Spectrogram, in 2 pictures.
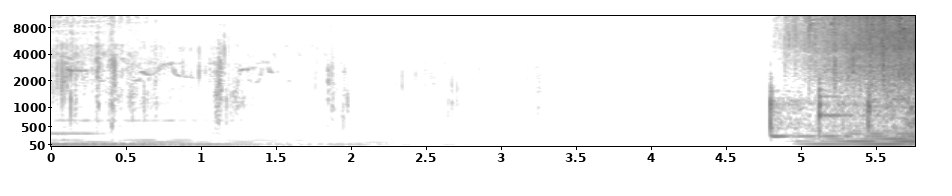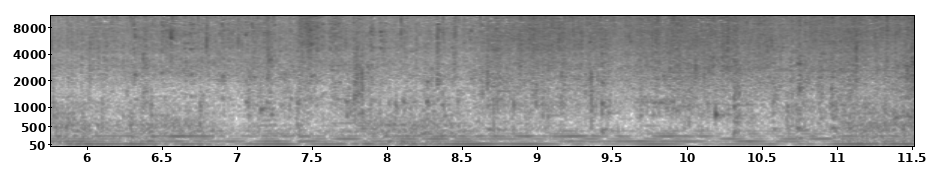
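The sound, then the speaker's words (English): Steak sizzles loudly and steadily in a hot pan while being stirred as dinner is prepared, the frying starting suddenly after a few quiet seconds of faint kitchen clatter and a brief silence. “I hope you all like steak. I've made my famous steak au poivre soup.”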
